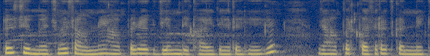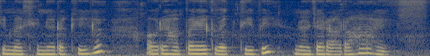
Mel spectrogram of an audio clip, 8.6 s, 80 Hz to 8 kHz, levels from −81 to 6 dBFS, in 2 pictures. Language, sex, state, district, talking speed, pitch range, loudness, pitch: Hindi, female, Rajasthan, Jaipur, 210 wpm, 190-220 Hz, -19 LUFS, 200 Hz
